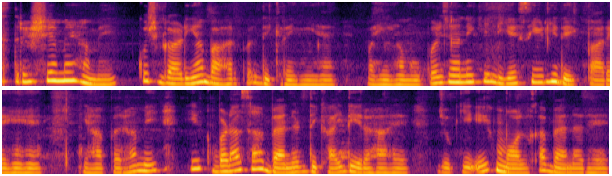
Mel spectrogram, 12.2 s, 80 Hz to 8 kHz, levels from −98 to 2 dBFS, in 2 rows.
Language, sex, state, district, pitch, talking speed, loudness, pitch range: Maithili, female, Bihar, Sitamarhi, 170 Hz, 190 wpm, -16 LUFS, 150-220 Hz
